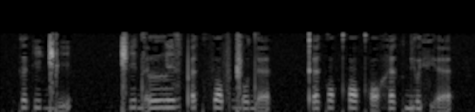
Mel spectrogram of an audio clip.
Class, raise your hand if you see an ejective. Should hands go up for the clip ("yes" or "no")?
yes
